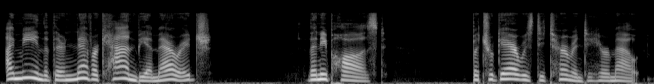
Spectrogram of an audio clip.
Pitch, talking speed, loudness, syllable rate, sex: 205 Hz, 185 wpm, -18 LUFS, 6.3 syllables/s, female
